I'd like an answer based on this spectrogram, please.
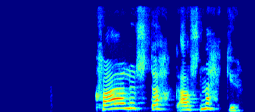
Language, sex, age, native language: Icelandic, female, 40-49, Icelandic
